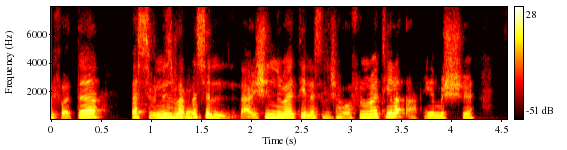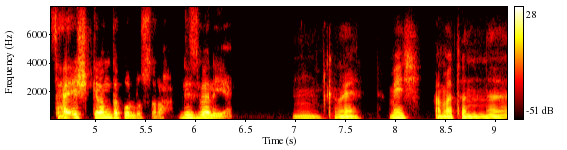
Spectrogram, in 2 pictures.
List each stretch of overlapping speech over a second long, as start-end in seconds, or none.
none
